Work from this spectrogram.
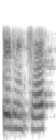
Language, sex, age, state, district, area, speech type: Tamil, female, 18-30, Tamil Nadu, Theni, rural, conversation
